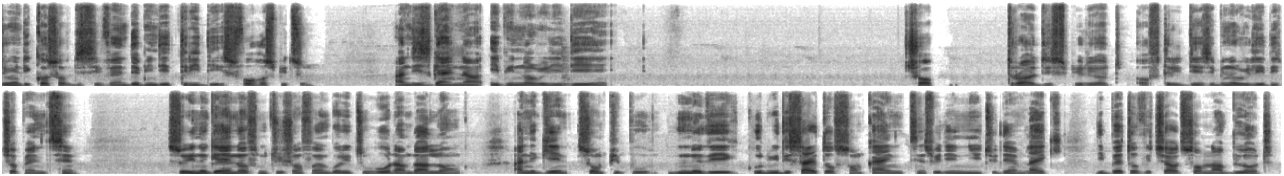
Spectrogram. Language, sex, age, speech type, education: Nigerian Pidgin, male, 15-29, spontaneous, tertiary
